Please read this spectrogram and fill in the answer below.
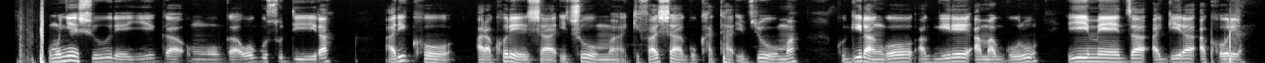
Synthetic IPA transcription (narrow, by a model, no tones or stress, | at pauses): umuɲe̞ːʃuːɾe̞jiɡaṵmŋuɡawo̞ɡusudiɾa | a̰ɾikʰo̞ | a̰ɾakʰo̞ɾe̞ʃaʔḭt͡ʃuma̰ɡ̥ifaʃaɡukʰatʰa̰ʔḭvjuːma | kuɡiɾaŋɡo̞aɡiɾe̞amaɡuɾu | jime̞ːzaʔaɡiɾaʔakʰo̞ɾe̞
